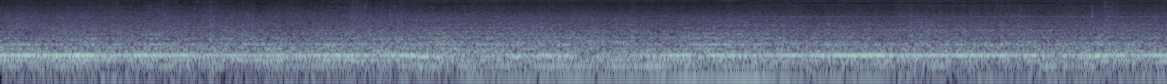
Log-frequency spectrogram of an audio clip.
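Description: Water churning steadily as it is blasted out of the rear jet pump of a Taiga Orca electric jet ski strapped down in a test tank, with a steady low hum under it.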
